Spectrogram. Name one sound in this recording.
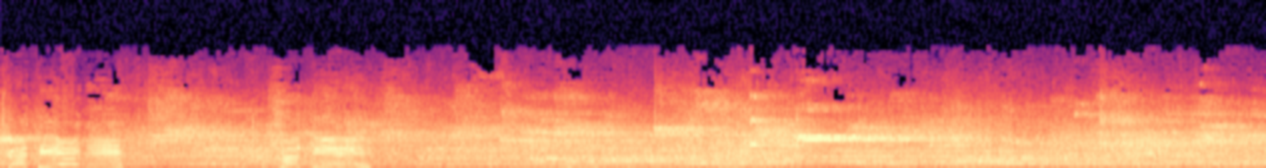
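Children call out to each other at a distance.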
